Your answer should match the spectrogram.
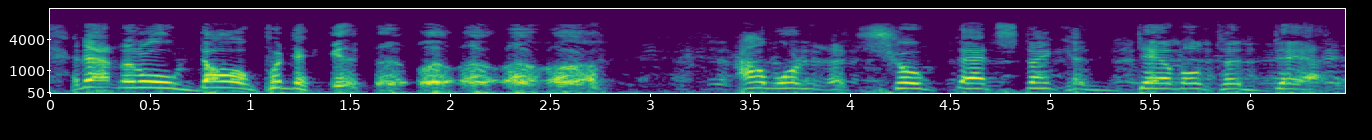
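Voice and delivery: usual speaking voice

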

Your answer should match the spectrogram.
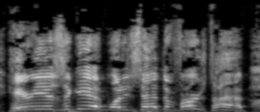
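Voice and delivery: ordinary delivery

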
